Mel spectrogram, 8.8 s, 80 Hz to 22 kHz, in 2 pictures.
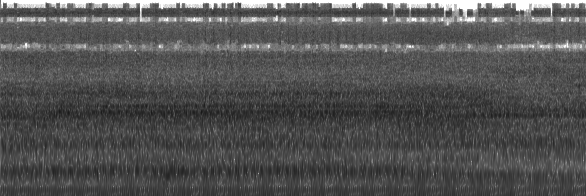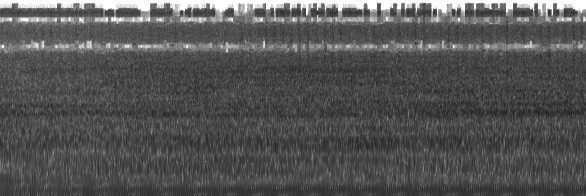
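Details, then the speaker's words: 1986 Pontiac Fiero daily driver after a tune-up with the idle controller pintle pulled and a new fuel filter fitted: it previously wouldn't idle and now runs, coming down from high idle into an even, steady idle with no misses. Normal idle. "It's going to come out of high idle, but it actually runs now. It wouldn't even run before."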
